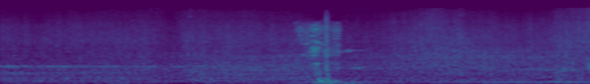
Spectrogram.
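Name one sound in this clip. Water splashes and sloshes as a large fish swims at the surface.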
